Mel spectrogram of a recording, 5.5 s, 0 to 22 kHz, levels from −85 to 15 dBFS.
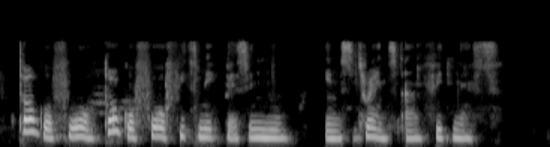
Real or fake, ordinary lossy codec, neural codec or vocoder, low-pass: fake; none; codec, 16 kHz, 6 kbps, DAC; none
